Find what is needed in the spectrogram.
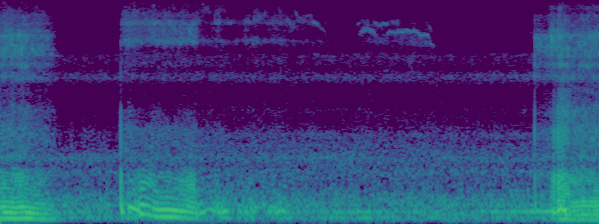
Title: #cute #snoringasmr #dog How a dog snores. A snoring Cavalier King Charles Spaniel.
